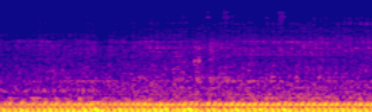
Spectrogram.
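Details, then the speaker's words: Car exhaust with a sports cat, started for the second time in two weeks; a metallic buzzing rattle rides over the revving engine. Owner suspects the heat shield. "is it might be the heat shield who knows but let's check the car up that's all my rambling all the way on video so this is the current rattle that I have"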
